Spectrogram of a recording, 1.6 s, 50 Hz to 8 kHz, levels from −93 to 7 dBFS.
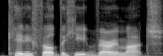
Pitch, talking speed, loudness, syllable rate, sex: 170 Hz, 220 wpm, -16 LUFS, 5.4 syllables/s, female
